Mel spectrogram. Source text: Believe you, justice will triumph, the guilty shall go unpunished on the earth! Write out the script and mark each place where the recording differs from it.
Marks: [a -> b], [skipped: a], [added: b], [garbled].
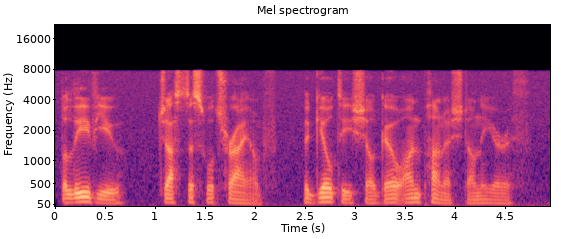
Believe you, justice will triumph, the guilty shall go unpunished on the earth!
